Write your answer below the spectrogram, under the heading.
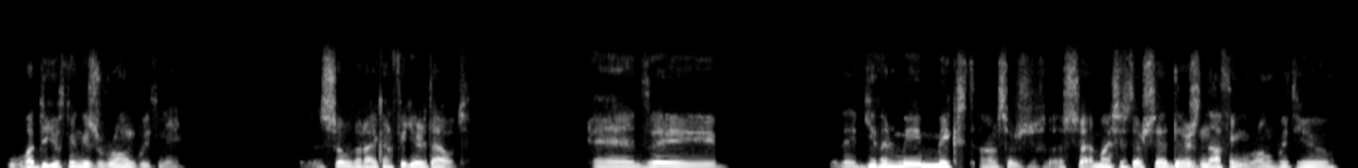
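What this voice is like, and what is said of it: Heavy accent. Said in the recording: “sorry for the heavy accent.”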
